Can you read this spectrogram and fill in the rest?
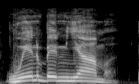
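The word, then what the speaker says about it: Wembanyama: I cannot tell the people what happened, but I can pronounce his name. Wimbenyama is his name.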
